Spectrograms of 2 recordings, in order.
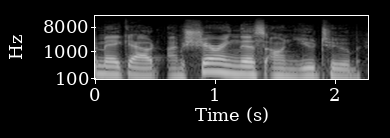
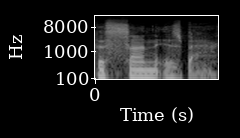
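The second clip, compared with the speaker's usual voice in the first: lower, quieter whisper; 5 semitones lower, 8 dB quieter than usual. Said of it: "You can hear a whispering".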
